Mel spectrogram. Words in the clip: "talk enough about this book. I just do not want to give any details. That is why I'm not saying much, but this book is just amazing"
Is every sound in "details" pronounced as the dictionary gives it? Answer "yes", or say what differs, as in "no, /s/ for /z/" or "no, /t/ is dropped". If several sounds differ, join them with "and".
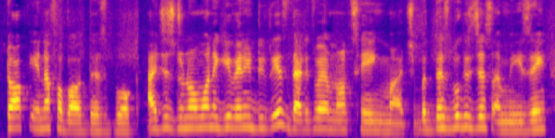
no, /l/ is dropped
